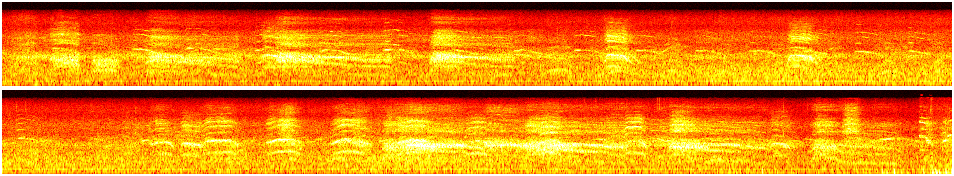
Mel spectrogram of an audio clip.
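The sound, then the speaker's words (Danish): Four hooded crows caw repeatedly in harsh, raspy bursts, several calls overlapping at irregular intervals over a steady low background rumble, with no talking. “For eksempel, her har vi fire kraver. Kraver er der også nogle af.”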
